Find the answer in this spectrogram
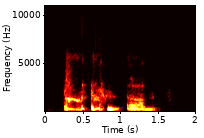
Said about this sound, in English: God, it's never good to be coughing in this day and age. It's just a dry throat, guys. Don't worry. I'm good.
